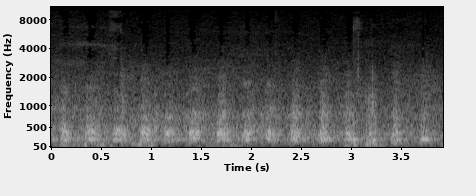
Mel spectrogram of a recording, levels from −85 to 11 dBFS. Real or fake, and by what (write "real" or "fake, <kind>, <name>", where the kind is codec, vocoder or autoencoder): real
